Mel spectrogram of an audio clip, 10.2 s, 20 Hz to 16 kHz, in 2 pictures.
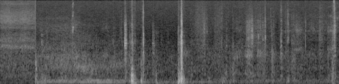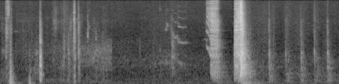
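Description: A 2002 Toyota Tundra's tailgate being put back on and shut: a few sharp metallic clicks as its support cables are hooked on, then a loud double clunk about eight seconds in as the tailgate closes and latches.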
